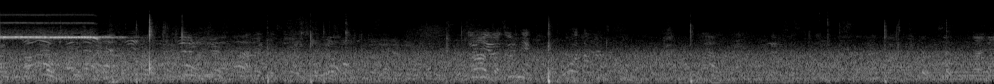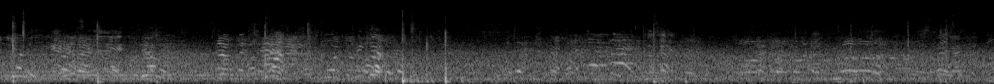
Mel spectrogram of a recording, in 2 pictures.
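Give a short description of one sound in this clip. A football thuds off a boot.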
